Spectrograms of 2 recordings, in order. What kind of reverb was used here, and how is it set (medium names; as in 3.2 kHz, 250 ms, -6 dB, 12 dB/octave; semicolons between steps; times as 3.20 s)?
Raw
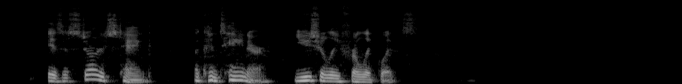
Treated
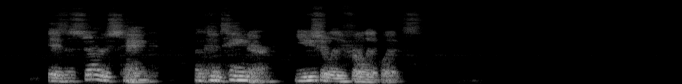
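gated-style reverb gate 90 ms flat, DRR -7 dB; trim -4.5 dB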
